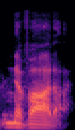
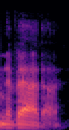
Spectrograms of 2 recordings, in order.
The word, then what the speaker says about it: Nevada: Francisco and out almost near Nevada or Nevada as we now correctly pronounce it it is an amazing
